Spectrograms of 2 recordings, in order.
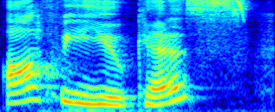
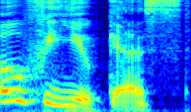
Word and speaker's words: Ophiuchus: But they provide two pronunciations for the constellation, which we've been using so far. So Ophiuchus or Ophiuchus.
